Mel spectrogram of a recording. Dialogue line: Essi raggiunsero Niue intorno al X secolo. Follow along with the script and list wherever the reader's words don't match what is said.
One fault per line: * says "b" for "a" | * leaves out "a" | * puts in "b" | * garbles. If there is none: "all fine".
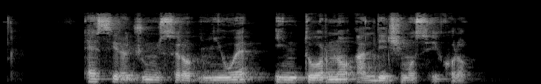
all fine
